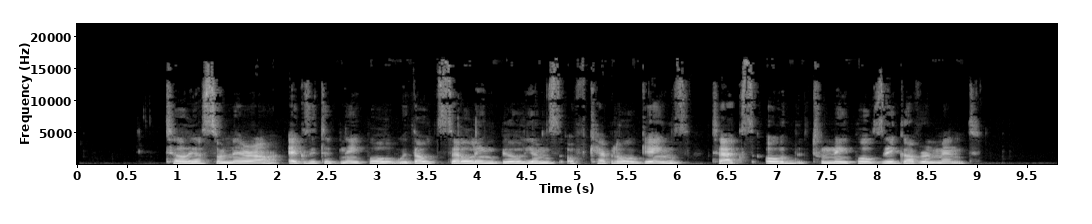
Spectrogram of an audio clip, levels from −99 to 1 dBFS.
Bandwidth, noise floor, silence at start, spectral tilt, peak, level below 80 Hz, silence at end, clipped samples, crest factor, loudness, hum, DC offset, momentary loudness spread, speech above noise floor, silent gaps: 16.5 kHz; -78 dBFS; 0.9 s; -7.5 dB/octave; -2 dBFS; -60 dBFS; 0.8 s; under 0.1%; 18 dB; -19 LUFS; none; under 0.1%; 8 LU; 59 dB; none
